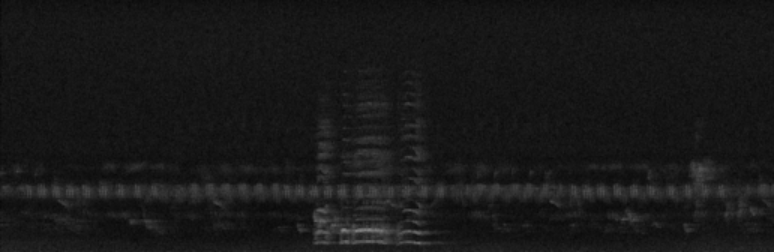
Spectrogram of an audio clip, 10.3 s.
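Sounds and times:
rooster crowing: 4.2 - 5.9.

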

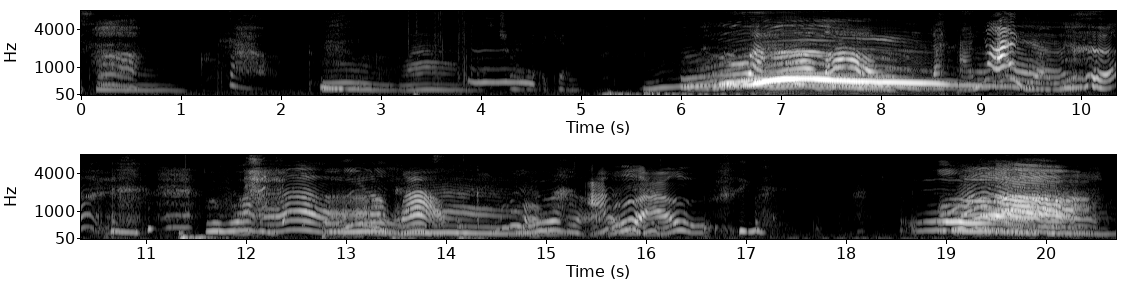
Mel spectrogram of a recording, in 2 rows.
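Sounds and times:
group of children going uhh ahh: 5.6 - 17.2, 18.6 - 20.6.

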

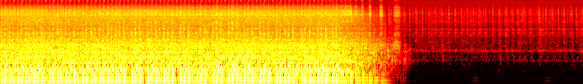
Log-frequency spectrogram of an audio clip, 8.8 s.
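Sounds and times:
2004 Harley Davidson Night Train motorcycle engine starting, idling and blipping, onboard: 0.0 - 5.9.

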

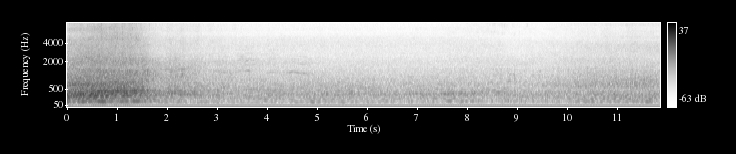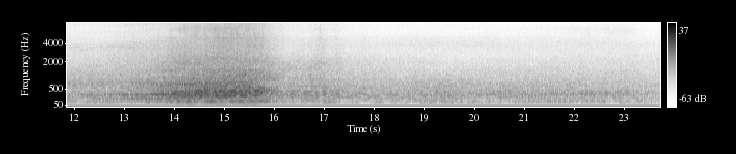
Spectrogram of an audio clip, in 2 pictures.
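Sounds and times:
motorbikes racing: 0.0 - 2.9, 12.4 - 16.4.

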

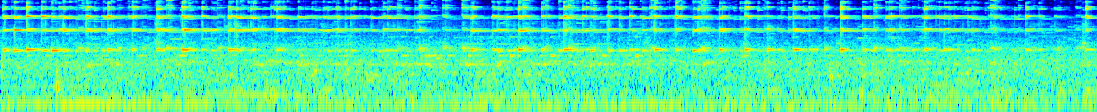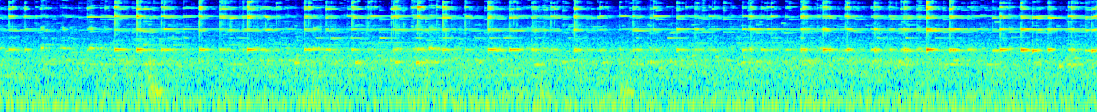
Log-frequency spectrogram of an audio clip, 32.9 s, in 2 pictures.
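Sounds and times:
small cowbells in Switzerland: 0.0 - 32.8.

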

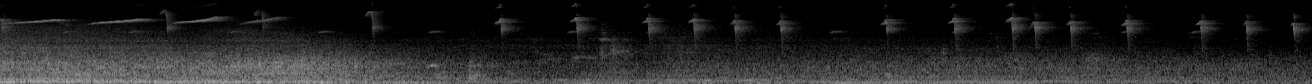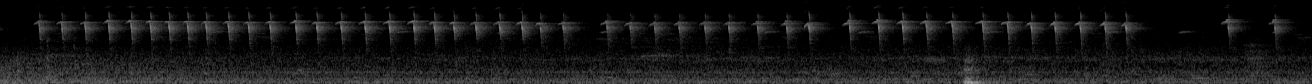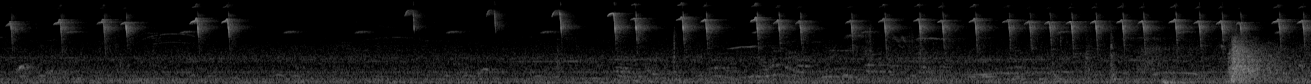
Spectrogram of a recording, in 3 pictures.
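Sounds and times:
bird chirping: 0.0 - 3.9, 5.0 - 29.2, 29.8 - 39.3
soft outdoor hum: 0.0 - 39.3.

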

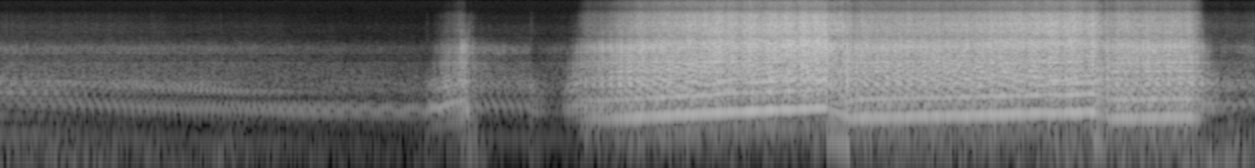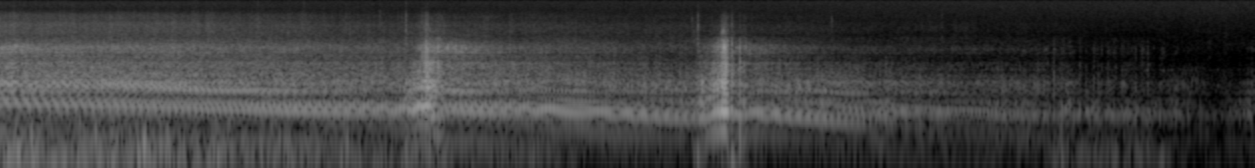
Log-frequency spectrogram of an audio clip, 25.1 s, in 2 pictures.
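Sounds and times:
Aston Martin Rapide S exhaust during medium drive and stops, left side: 4.2 - 18.0.

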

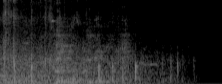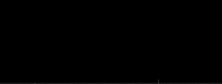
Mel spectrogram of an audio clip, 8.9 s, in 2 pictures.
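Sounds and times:
unshod horse walking: 0.0 - 3.6.

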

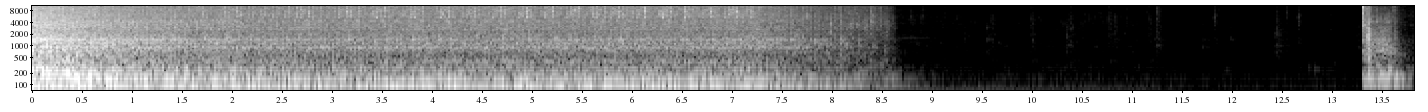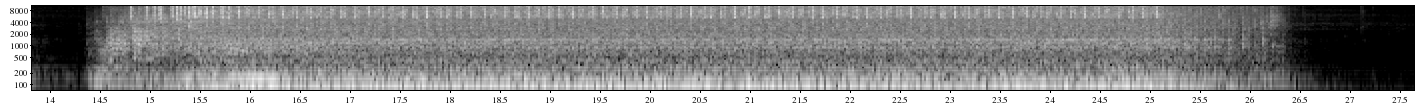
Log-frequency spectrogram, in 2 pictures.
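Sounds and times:
M8 Greyhound armored car engine startup, blips, steady rpms in neutral and shutdown: 0.0 - 8.6, 14.6 - 26.4.

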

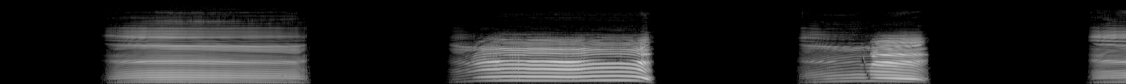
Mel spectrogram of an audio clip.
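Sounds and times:
cow mooing: 1.0 - 3.1, 4.5 - 6.6, 8.0 - 9.3, 10.9 - 11.2.

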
